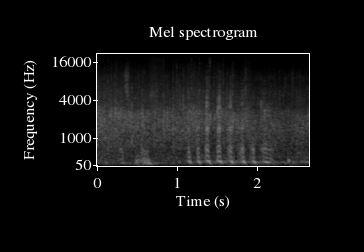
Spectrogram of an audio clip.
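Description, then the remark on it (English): An audience applauds steadily as a man returns to his seat, a dense, continuous patter of many hands clapping at once, with a few voices calling out over it and the sound swelling slightly midway. “Let's give him a round of applause as he's seated.”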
